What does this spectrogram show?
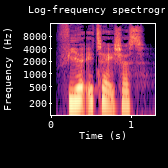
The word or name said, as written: fireetagers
